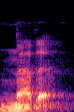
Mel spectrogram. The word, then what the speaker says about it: nada: Gente, curiosidade que esse D em algumas regiões, em alguns países, é como se você não pronunciasse ele. Por exemplo, eu posso ler nada, mas também posso ler nada, sim? Nada. Por exemplo, querer comer? Não, nada. Então, o D pode acontecer isso. E particularmente eu acho muito bonito quem pronuncia esse D um pouco mudo.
